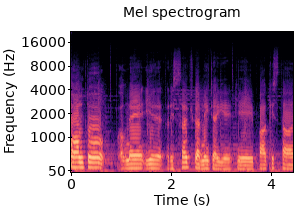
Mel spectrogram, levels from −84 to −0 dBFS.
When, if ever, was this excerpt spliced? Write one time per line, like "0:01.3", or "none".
0:03.2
